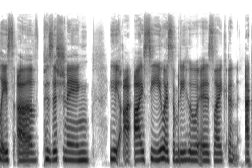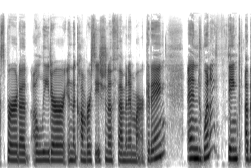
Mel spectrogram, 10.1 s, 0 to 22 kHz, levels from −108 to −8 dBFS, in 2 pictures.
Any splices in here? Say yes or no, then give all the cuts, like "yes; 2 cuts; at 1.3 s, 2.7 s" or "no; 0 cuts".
no; 0 cuts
